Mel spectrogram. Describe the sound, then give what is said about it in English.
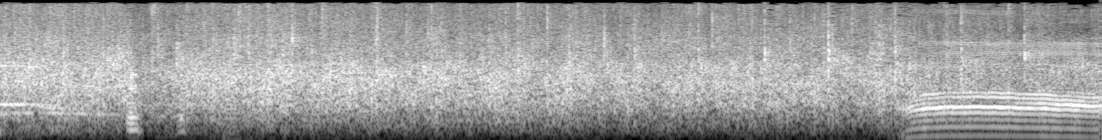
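Steady, dense audience applause fills the whole stretch, loud and even. A voice is briefly audible at the start, and a sustained, rising voiced tone joins over the clapping near the end. “Now you can applaud.”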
